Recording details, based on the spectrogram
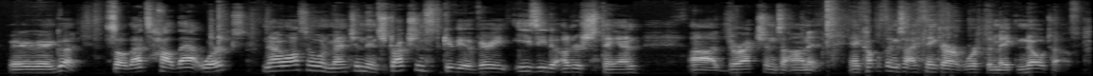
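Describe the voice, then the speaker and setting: A man hosting a casual product review, talking chattily and often correcting himself mid-sentence. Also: medium pitch. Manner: chatty, frequent self-corrections and restarts.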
